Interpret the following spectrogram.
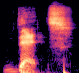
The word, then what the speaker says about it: debt: Well, to cut a long story short, this is debt. Debt. You don't pronounce the B. The B is silent. You ignore it. You say debt.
